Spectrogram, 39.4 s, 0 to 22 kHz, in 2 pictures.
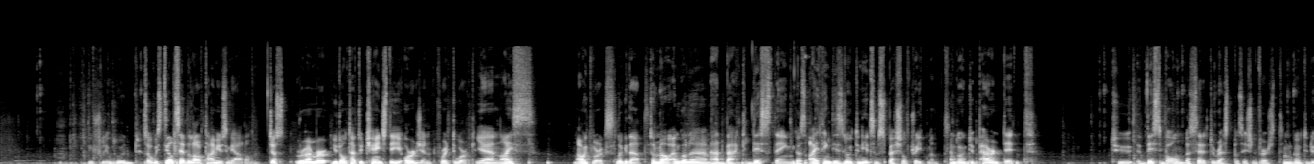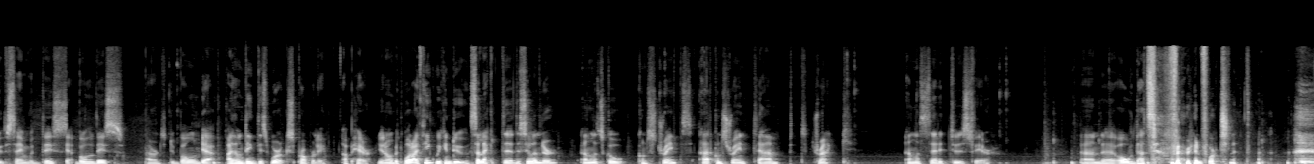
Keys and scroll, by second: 1.0 alt+a, 1.2 ctrl+s, 2.1 alt+z, 2.1 ctrl+s, 7.1 h, 7.1 space, 9.7 alt+shift+z, 9.7 alt+a, 9.7 ctrl+s, 9.7 space, 10.6 alt+h, 10.7 ctrl+s, 11.9 alt+z, 12.1 ctrl+s, 16.9 ctrl+Tab, 17.3 ctrl+Tab, 17.8 ctrl+p, 20.7 z, 21.3 ctrl+p, 22.7 ctrl+s, 22.7 alt+shift+z, 22.8 space, 26.7 alt+a, 26.7 ctrl+s.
